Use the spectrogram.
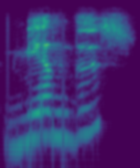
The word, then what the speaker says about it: Mendes: It's Mendes with a Portuguese accent.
